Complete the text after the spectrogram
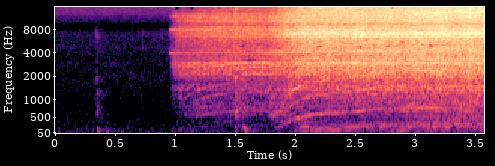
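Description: A cordless drill whirs.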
